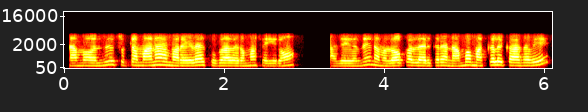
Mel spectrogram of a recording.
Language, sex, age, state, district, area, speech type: Tamil, female, 60+, Tamil Nadu, Nagapattinam, rural, conversation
